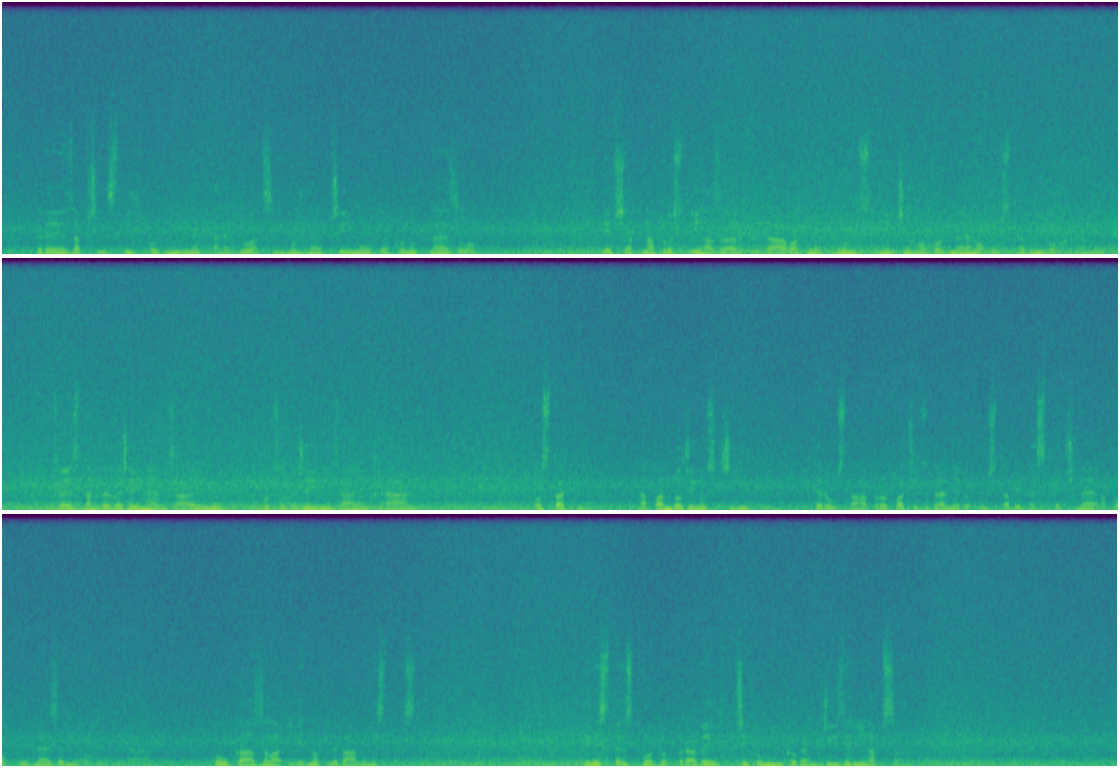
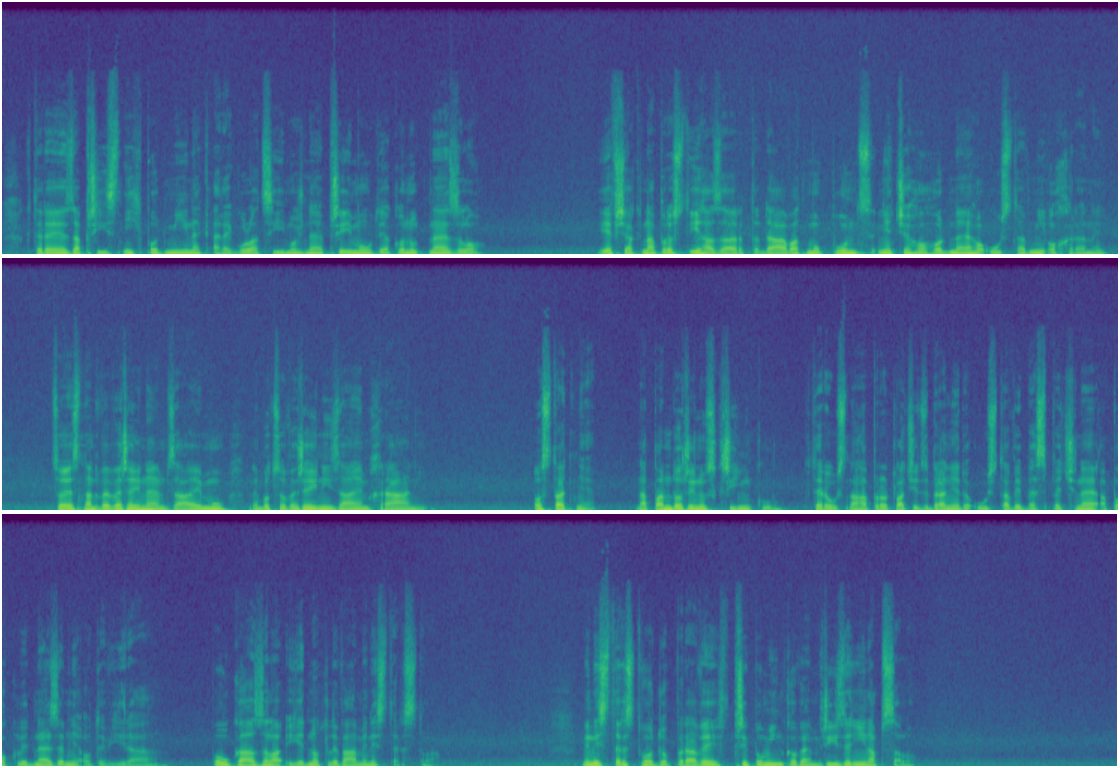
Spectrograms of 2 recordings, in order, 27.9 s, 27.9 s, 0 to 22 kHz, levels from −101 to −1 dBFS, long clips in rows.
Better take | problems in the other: second | hiss; loud; throughout; 2 dB below the speech; faint in the second

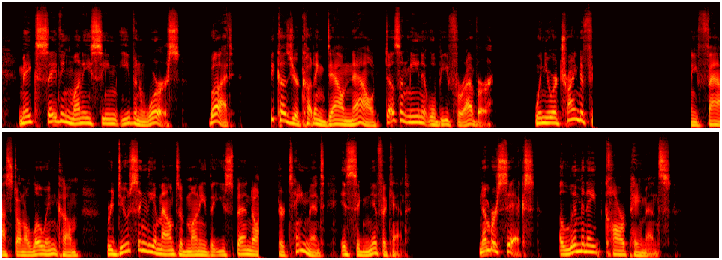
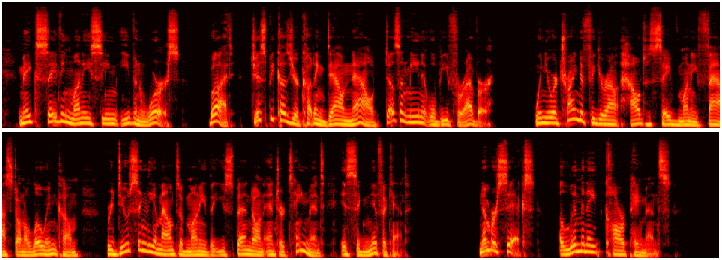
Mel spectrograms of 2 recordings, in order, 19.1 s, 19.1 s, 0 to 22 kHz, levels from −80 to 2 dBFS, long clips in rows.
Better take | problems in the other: second | audio cutting out; at 3 s, at 8 s for 1.5 s and at 13 s

